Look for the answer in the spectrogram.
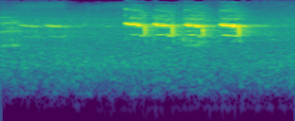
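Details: Comb-crested jacana at Hervey Bay, Queensland, giving a quick run of high, thin squeaky piping notes, about four in just over a second, after a faint, drawn-out whistle, over steady background hiss.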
